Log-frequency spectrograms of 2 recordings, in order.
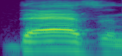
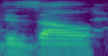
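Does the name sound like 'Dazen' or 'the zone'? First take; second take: Dazen; the zone. First: It is said as one word, 'Dazen'. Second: It is said like the words 'the zone'. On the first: The speaker calls it right. "It's Dazen or something like that" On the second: The speaker calls it wrong. "it ain't pronounced the zone"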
